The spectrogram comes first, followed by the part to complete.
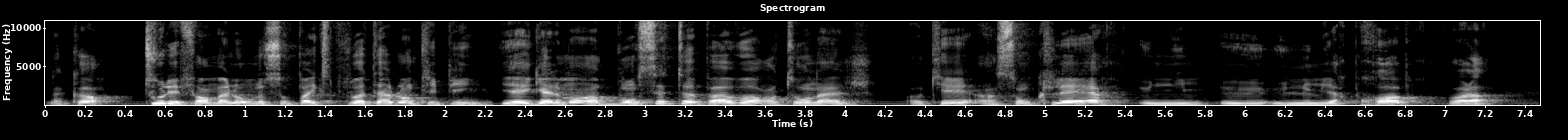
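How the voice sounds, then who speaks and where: A young man giving a scripted sales pitch to camera, assertive and punchy, often tagging his sentences with quick check-ins. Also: darkish tone. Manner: assertive, punchy, frequent tag questions. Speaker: marketing consultant.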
